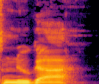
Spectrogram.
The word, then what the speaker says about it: nougat: Also, according to the commercial I saw, nougat is pronounced nougat. – What? – What? Where? Who says that? – What? – This is a UK thing, I guess.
